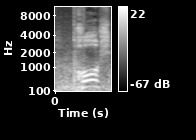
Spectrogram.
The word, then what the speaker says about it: Porsche: Only here in Britain, we've always called it Porsche. That's what I've called it for the last 35 years. And if I ring Porsche HQ over at Reading,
